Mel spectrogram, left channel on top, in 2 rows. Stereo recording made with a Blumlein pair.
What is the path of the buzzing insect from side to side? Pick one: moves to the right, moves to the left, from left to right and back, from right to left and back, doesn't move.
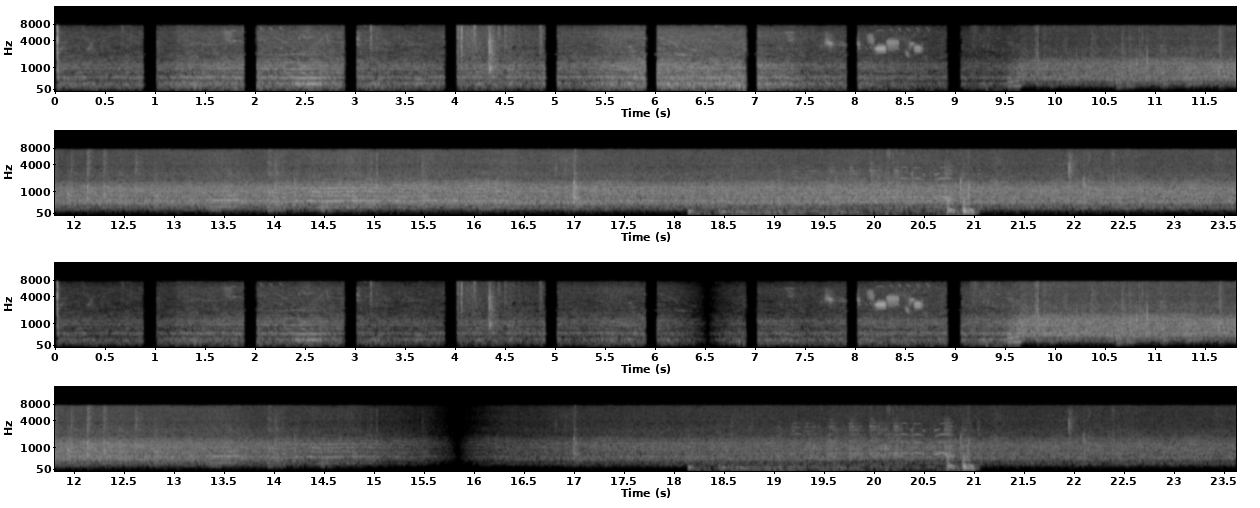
from left to right and back.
